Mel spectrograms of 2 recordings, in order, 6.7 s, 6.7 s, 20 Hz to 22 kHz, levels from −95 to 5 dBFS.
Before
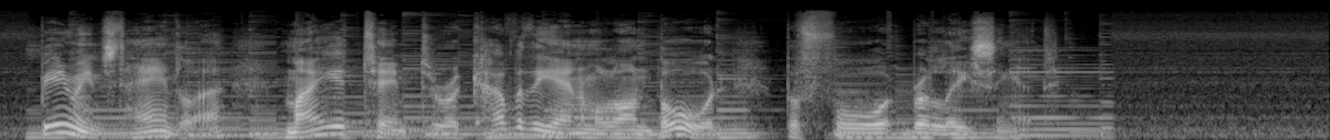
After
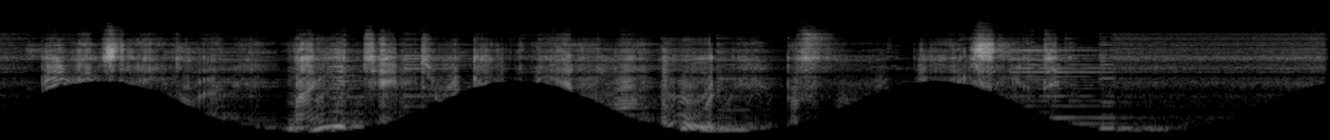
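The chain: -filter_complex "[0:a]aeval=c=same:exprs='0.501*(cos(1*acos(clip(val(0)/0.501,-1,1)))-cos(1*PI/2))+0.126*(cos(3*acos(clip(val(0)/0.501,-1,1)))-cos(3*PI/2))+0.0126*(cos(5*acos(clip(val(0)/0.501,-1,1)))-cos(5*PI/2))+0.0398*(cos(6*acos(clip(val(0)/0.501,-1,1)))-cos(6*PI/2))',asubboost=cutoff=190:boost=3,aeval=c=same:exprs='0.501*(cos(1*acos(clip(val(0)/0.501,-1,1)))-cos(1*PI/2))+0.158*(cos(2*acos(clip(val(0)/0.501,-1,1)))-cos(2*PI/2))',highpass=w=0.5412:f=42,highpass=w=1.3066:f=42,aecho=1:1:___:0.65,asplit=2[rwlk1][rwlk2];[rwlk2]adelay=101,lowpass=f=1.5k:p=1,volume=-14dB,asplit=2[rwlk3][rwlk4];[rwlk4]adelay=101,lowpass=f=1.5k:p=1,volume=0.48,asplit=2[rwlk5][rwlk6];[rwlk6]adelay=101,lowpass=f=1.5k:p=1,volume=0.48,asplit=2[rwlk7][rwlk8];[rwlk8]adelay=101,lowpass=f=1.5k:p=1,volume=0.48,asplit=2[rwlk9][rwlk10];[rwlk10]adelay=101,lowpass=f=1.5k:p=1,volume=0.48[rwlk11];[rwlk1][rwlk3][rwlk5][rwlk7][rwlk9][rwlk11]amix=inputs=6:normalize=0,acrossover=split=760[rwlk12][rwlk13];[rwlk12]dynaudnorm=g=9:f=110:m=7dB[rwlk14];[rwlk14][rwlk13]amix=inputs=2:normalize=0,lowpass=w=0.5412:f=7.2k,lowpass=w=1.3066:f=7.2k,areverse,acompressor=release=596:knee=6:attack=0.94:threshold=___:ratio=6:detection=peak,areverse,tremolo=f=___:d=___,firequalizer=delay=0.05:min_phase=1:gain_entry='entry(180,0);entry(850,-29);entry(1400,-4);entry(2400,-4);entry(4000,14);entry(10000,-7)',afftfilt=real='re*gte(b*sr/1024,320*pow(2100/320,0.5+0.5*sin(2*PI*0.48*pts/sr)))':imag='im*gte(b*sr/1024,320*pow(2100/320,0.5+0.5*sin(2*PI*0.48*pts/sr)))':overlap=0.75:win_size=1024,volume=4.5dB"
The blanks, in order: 1, -33dB, 0.58, 0.46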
